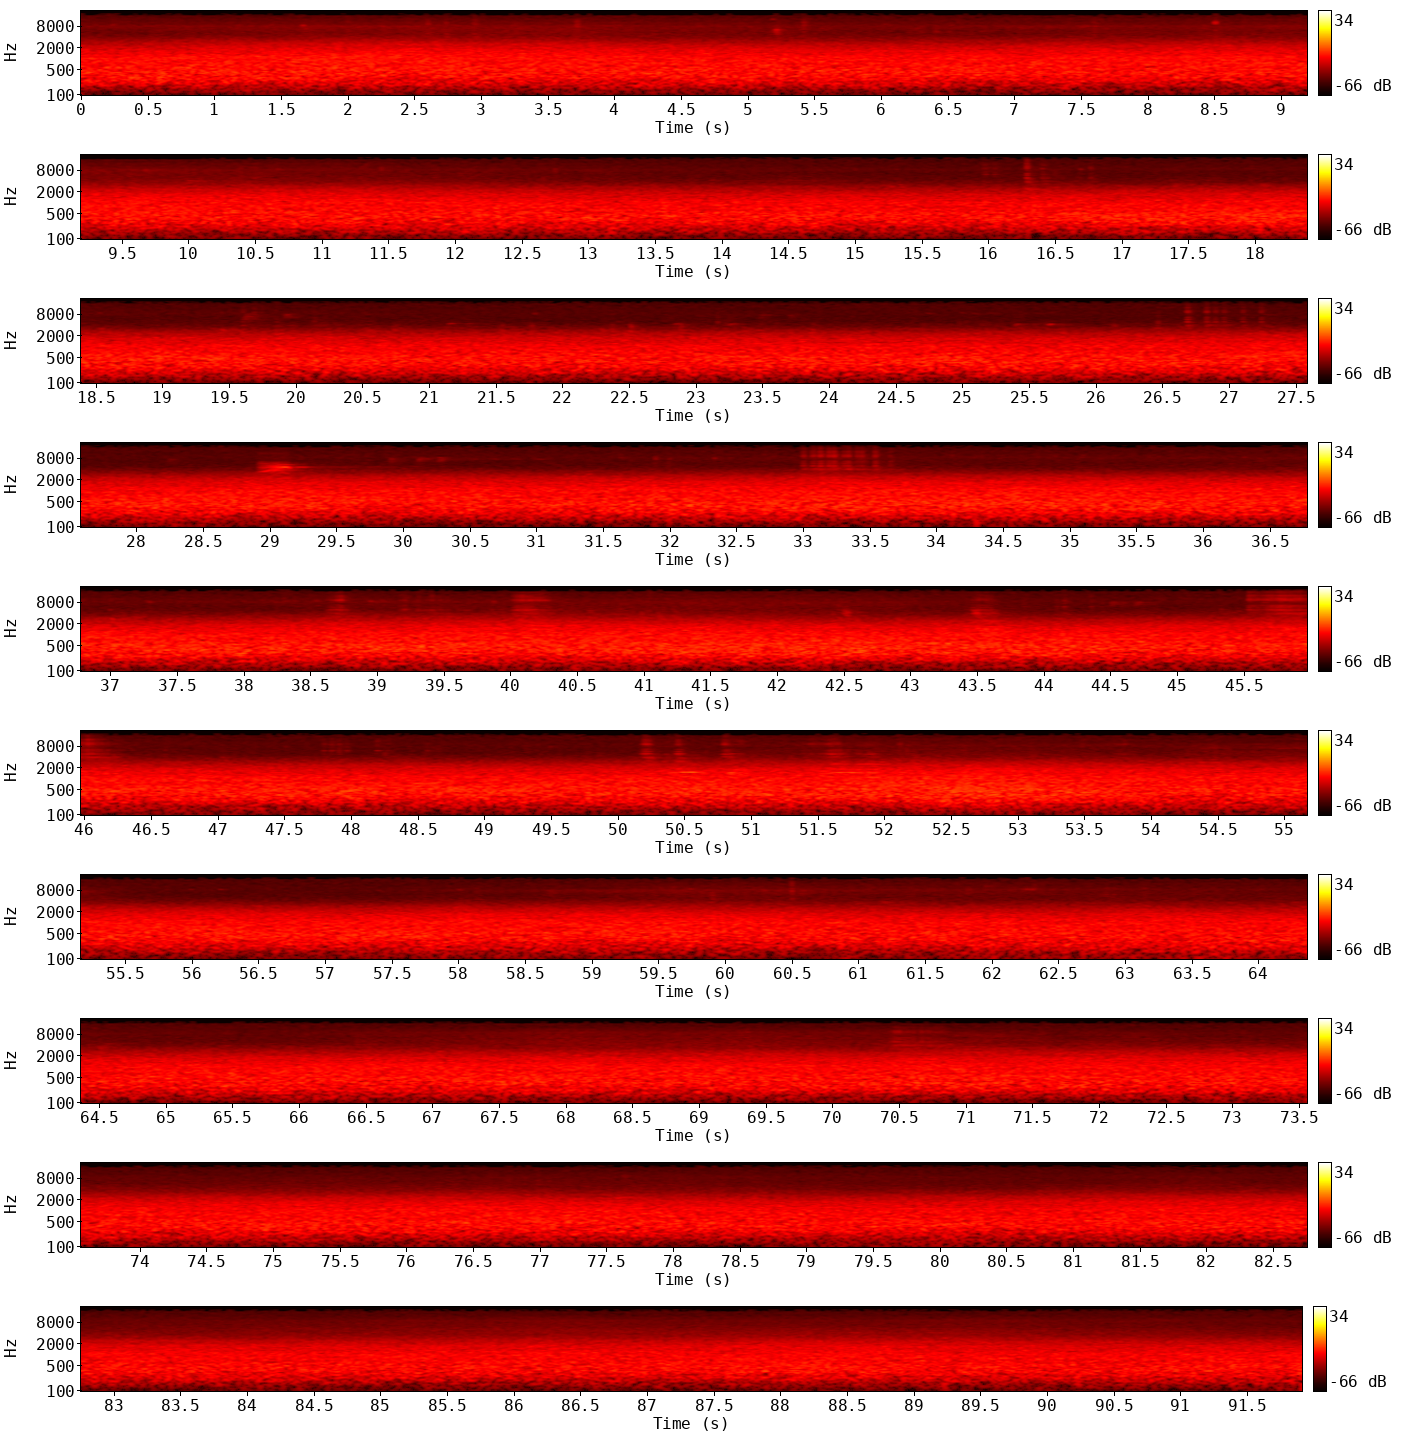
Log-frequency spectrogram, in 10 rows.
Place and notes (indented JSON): {
  "title": "Gotska Sandön, Sweden - Trees creaking",
  "date": "2016-10-20 09:35:00",
  "description": "A set of recordings made in one autumn morning during a work stay in the northwest coast of the uninhabited island of Gotska Sandön, to the east of Gotland, Sweden. Recorded with a Sanken CSS-5, Sound devices 442 + Zoom H4n.\nMost of the tracks are raw with slight level and EQ corrective adjustments, while a few others have extra little processing.",
  "latitude": "58.39",
  "longitude": "19.20",
  "altitude": "17",
  "timezone": "Europe/Stockholm"
}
